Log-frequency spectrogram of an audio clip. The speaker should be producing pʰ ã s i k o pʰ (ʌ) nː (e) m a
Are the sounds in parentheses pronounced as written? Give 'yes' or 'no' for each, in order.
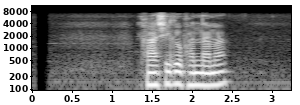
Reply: yes, no

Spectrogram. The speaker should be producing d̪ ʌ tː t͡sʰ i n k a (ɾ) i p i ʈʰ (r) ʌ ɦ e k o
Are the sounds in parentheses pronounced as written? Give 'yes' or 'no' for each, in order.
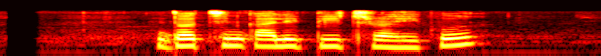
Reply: no, yes

